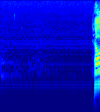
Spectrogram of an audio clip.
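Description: A faint, steady electrical hum fills a pause in a man's speech, with the room otherwise near silent. His voice comes back just before the end.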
